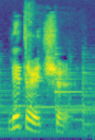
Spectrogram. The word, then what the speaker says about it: literature: under four syllabic words we have literature the syllables are lee rey and sure and the stress is in the first syllable literature next word professional pro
